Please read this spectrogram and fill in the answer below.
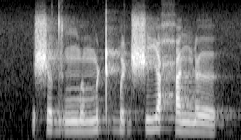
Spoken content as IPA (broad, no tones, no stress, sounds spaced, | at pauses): ʃ ə d ʏ ŋ͡m ɘ m ɘ ʈ ɡ͡b ə ɖ ʃ i ħ ɛ ŋ ɳ ɘ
